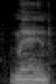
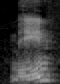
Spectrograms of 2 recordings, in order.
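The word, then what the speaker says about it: Maine: cool badass travel video main mean no because it rhymes with lane no penis [ __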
